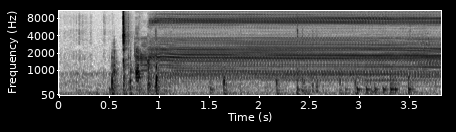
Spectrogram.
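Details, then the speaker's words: Yamaha CDC-697 5-disc CD changer, tray won't close: thin, steady high-pitched loading motor whir with no tray clunk, belt slipping from migrating manufacturing grease; fix is cleaning belt with acetone. "was that loading motor just running i think it just needs a new belt better cleaning the old one and deglazing the pulleys might take care of this"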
